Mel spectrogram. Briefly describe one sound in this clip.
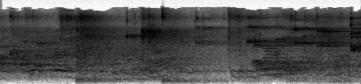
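A volleyball is struck hard and thuds.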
